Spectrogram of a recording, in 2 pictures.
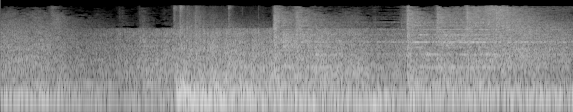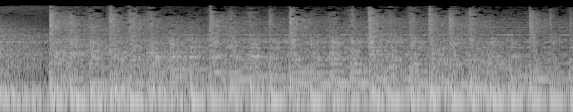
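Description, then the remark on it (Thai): A Harpoon missile is launched from its tube aboard the Thai navy ship HTMS Bhumibol Adulyadej: a loud, sustained roaring blast erupts after a brief lower rumble and keeps going for several seconds, with rough crackling bursts layered over a heavy low-end roar and no voices. “ข่าวจาก OTC ถึงเรือหลวงภูมิพลอดุลยเดชให้โจมตีกองบัญชาการทหารฝ่ายข้าศึกบนเกาะบาโว เซียวซาบวัดแผนยิงร้อยชนบทเทียน ฮาพูนเริ่มยิง อาวุธปืนทวีฮาพูนบนท่อ”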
